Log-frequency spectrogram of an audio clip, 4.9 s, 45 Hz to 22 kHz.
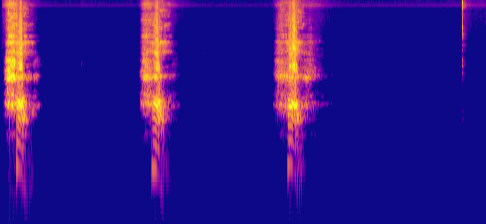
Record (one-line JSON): {"exhalation_length": "4.9 s", "exhalation_amplitude": 32768, "exhalation_signal_mean_std_ratio": 0.32, "survey_phase": "beta (2021-08-13 to 2022-03-07)", "age": "65+", "gender": "Male", "wearing_mask": "No", "symptom_none": true, "smoker_status": "Ex-smoker", "respiratory_condition_asthma": false, "respiratory_condition_other": false, "recruitment_source": "REACT", "submission_delay": "2 days", "covid_test_result": "Negative", "covid_test_method": "RT-qPCR", "influenza_a_test_result": "Negative", "influenza_b_test_result": "Negative"}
